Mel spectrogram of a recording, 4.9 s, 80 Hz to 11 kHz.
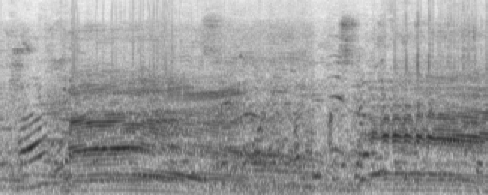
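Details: Sahiwal cattle lowing at a busy Tangail market, Bangladesh, 2 May 2024: one sustained, slightly falling moo followed by another, with loud background voices throughout.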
